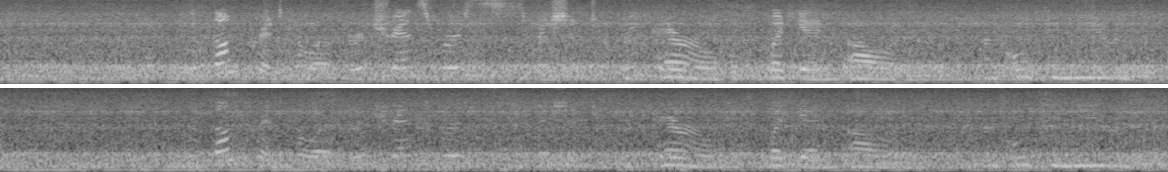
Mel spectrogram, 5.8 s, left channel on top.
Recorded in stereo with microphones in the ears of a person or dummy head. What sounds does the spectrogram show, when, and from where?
0.9 s a woman speaking: 55° left (ahead or behind)
3.1 s a woman speaking: 40° left (ahead or behind)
